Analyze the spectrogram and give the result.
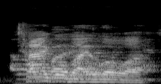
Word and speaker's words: Tagovailoa: How do you actually pronounce his last name? – Tagovailoa.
